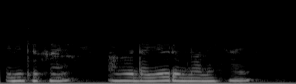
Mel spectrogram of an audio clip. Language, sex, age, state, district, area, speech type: Bodo, male, 30-45, Assam, Chirang, rural, spontaneous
